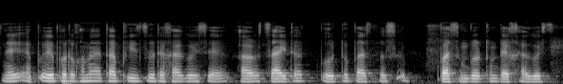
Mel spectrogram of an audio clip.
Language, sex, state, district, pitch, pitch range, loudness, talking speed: Assamese, male, Assam, Sonitpur, 145 Hz, 135-150 Hz, -19 LUFS, 180 wpm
